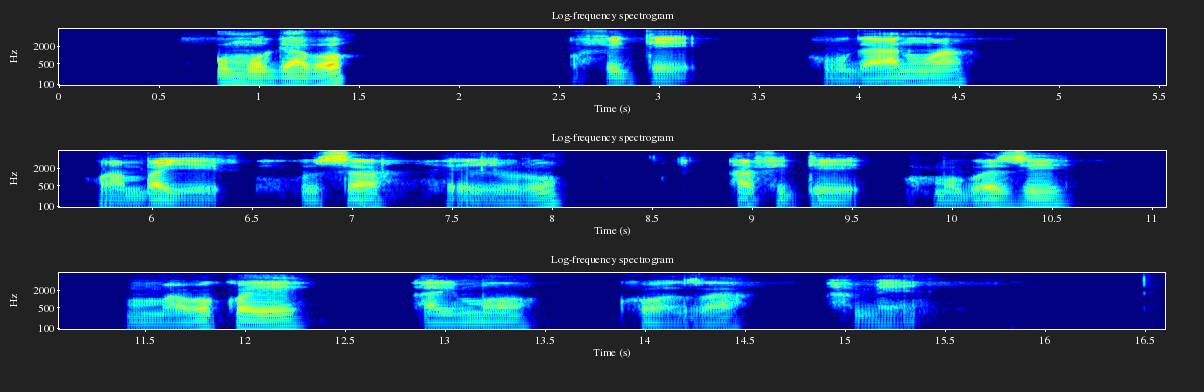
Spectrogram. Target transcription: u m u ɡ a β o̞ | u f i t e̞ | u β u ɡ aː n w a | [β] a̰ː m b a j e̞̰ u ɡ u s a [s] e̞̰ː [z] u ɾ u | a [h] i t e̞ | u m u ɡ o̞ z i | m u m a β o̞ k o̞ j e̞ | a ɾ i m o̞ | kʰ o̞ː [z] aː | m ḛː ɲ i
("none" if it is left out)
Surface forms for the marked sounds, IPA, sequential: w, h, ʒ, f, z

